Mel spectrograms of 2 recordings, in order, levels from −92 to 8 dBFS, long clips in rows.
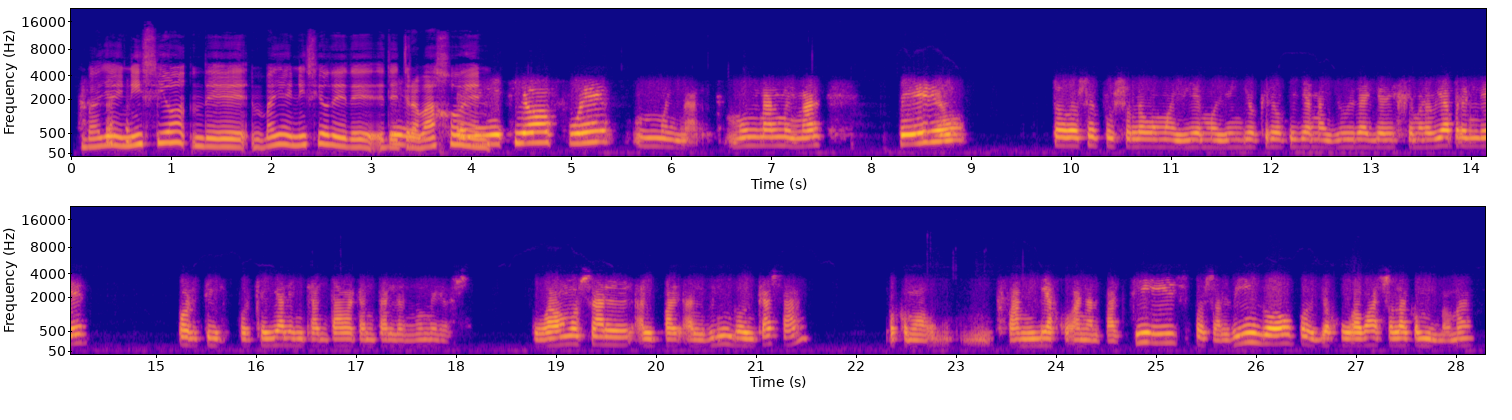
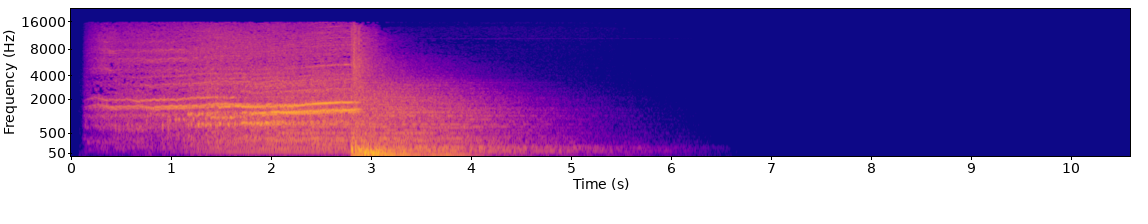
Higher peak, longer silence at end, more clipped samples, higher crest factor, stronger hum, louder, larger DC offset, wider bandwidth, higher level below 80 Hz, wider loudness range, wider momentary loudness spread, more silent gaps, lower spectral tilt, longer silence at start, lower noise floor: about the same, 0 dBFS vs -2 dBFS; second, 0.15 s vs 6.05 s; neither; about the same, 18 dB vs 20 dB; neither; second, -18 LUFS vs -15 LUFS; neither; second, 11 kHz vs 16.5 kHz; second, -64 dBFS vs -30 dBFS; second, 7 LU vs 17 LU; second, 13 LU vs 19 LU; neither; first, -6 dB/octave vs -3 dB/octave; about the same, 0.1 s vs 0.15 s; second, -67 dBFS vs -77 dBFS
